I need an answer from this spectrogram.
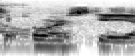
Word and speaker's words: Sikorsky: So Sikorsky, I believe, is the correct way to pronounce yeah, that. Sikorsky. Yeah, I was butchering that.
